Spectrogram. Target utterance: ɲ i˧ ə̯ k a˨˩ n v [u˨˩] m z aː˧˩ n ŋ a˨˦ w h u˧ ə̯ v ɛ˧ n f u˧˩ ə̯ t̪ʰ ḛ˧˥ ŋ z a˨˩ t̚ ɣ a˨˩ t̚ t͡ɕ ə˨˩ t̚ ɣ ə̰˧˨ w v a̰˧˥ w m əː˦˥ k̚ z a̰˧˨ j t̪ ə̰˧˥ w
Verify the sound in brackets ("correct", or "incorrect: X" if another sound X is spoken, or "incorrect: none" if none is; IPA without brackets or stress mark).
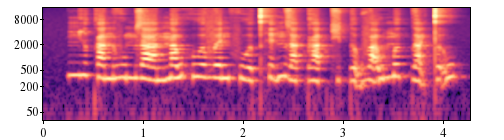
correct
